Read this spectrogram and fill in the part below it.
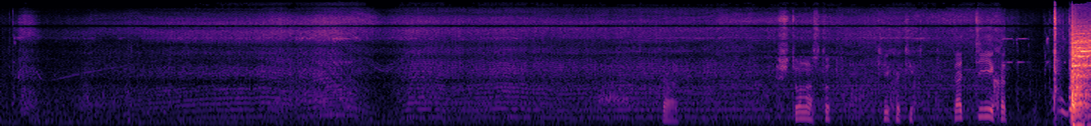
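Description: A drone's propellers whir steadily, rising and falling in pitch as it flies.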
